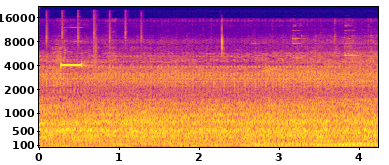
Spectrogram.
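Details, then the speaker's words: Evaporative air cooler fan after repair: a short beep, then a steady, even rush of air from the blower, no knocking; loud noise was caused by the squirrel-cage fan slipping freely on the motor shaft. "นี้ไม่มีเสียงแล้วครับที่แบบดังแบบมากๆเลยนะครับถ้าตรงนี้คือเสียงมอเตอร์เป็นเสียงปกติของมาให้รวมนะครับ"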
